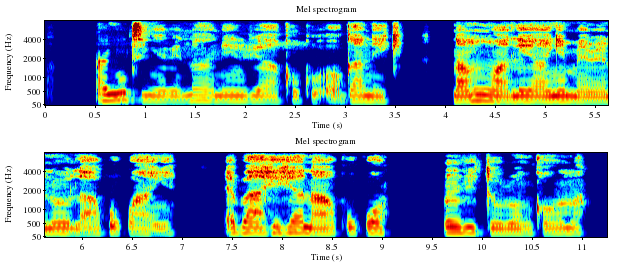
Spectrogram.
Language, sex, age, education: Igbo, female, 15-29, tertiary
